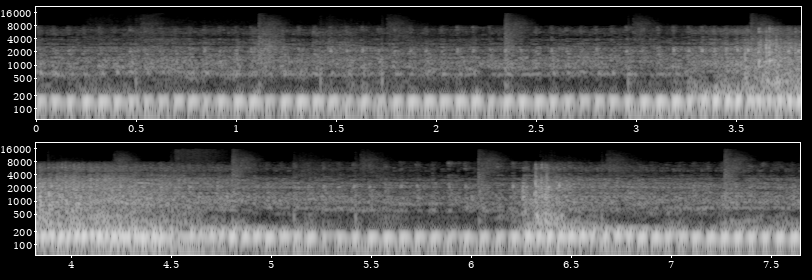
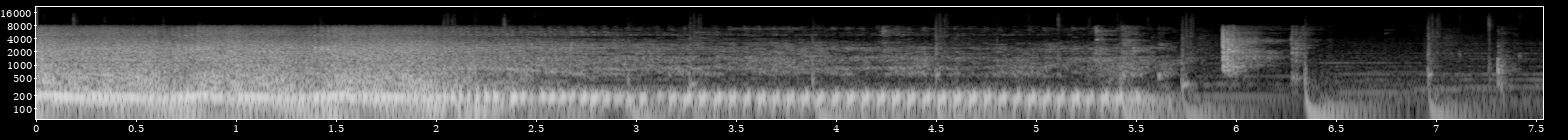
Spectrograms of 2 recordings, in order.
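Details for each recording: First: Yamaha Fino automatic scooter, camera close to CVT: smooth idle, then loose irregular rattle swelling when throttle is snapped; suspected worn CVT parts such as slider pieces, face cam boss, CVT case or secondary pulley bearings, not confirmed; dual pin found loose. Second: Yamaha Fino automatic scooter test ride after CVT service: pulls away and revs smoothly with even engine pulse and no shudder; clutch judder cured, attributed to dirty clutch shoes or clutch bell at secondary pulley.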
